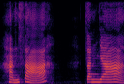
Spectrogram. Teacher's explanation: แทนเสียงสระอะตามด้วยเสียงตัวสะกดแม่กนค่ะ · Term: รอหัน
